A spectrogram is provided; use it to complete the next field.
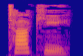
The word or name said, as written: tahki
